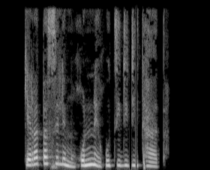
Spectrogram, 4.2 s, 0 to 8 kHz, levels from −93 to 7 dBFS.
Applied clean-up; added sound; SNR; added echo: none; none; none; none.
